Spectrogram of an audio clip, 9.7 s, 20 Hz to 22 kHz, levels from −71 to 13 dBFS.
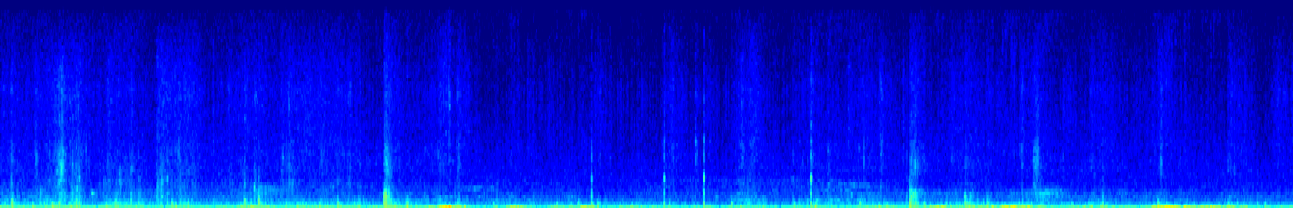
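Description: It's a sound recording, and all the way through it carries heavy 1-bit DFPWM compression: fuzzy, crackly broadband grain with treble lost in hiss, which fits a 48 kbps one-bit stream.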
